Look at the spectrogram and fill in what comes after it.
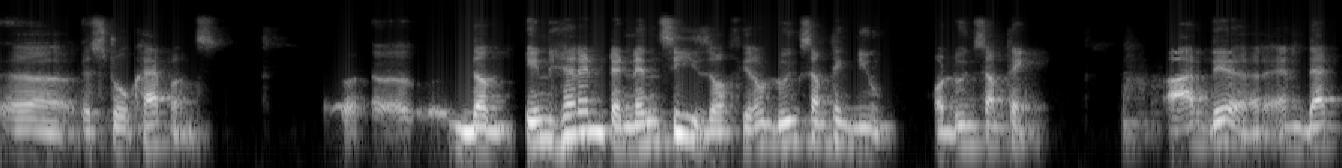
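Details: Adult male speaker; normal speech.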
